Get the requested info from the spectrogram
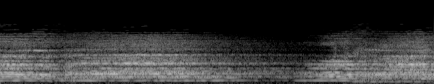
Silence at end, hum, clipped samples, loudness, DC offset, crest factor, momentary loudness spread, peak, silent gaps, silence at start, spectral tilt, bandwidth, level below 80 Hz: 0 s; none; under 0.1%; -25 LUFS; under 0.1%; 14 dB; 15 LU; -10 dBFS; none; 0 s; -3 dB/octave; 7 kHz; -62 dBFS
